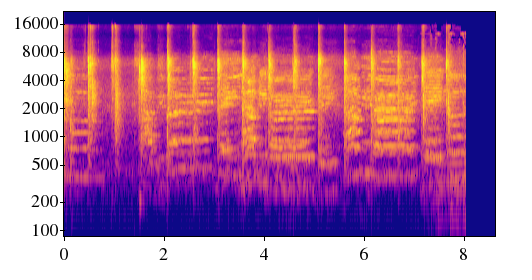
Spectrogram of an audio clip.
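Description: A group singing with hands clapping in time, about two claps a second.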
